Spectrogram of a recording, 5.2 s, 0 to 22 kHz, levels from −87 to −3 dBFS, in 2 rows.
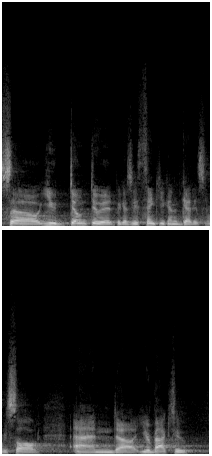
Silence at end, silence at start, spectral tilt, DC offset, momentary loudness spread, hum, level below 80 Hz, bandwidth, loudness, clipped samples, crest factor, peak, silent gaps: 0 s; 0 s; -5 dB/octave; under 0.1%; 6 LU; none; -72 dBFS; 12.5 kHz; -29 LUFS; under 0.1%; 16 dB; -12 dBFS; none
